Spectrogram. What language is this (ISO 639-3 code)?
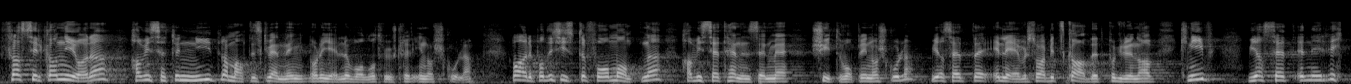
nor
